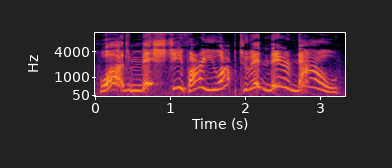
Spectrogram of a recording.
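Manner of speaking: put-on high, loud, slow old-woman screech; shrill accusing grandma voice; screeching granny. A narrator's reading. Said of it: "Granny screeched".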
